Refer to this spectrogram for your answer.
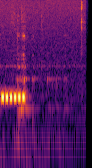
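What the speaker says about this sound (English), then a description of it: "I got a phone call interruption there" A telephone keypad sends a quick run of six evenly spaced dial tones within under half a second, followed by a faint line hum that trails off, with no talking.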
